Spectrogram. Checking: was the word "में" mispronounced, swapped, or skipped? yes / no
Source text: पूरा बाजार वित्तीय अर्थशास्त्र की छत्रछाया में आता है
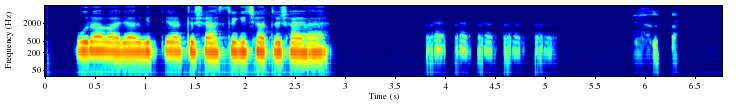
yes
